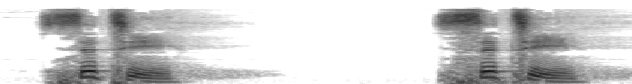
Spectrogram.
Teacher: Do you know where the stress is? It's on the first syllable.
